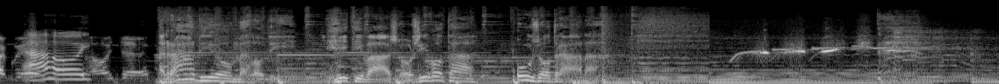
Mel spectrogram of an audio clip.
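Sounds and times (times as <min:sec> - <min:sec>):
speech: 0:00.0 - 0:06.2
music: 0:01.5 - 0:09.9
person attempting to whistle: 0:07.2 - 0:08.8.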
